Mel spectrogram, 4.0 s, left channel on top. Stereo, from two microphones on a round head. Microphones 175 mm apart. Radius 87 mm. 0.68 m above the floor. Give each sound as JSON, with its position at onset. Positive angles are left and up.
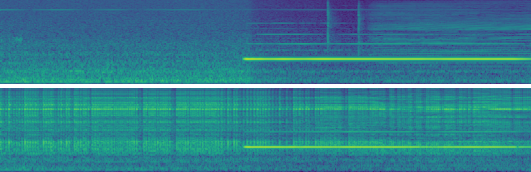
{"t": 1.8, "sound": "a flute", "side_deg": -50, "distance_m": 4.0}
